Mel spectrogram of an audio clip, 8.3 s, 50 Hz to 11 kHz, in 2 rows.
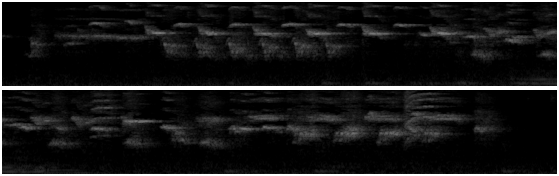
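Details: Canaries at seven months of age, recorded on 10 November 2023. They sing a varied song of rhythmic, repeated chirps and whistled slurs. Faint low rustling sounds underneath before the song fades out.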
